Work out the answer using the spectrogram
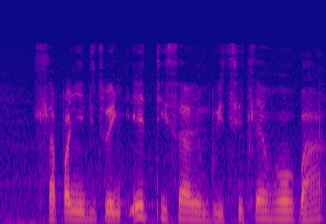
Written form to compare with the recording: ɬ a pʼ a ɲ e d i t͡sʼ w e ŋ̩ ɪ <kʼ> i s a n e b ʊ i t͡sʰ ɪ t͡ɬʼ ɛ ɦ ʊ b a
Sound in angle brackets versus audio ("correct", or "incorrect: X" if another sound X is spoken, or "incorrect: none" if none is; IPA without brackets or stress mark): incorrect: tʼ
